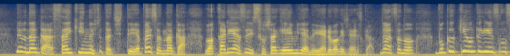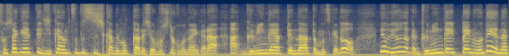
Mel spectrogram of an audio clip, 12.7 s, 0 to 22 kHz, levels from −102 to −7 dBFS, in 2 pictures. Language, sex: Japanese, male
